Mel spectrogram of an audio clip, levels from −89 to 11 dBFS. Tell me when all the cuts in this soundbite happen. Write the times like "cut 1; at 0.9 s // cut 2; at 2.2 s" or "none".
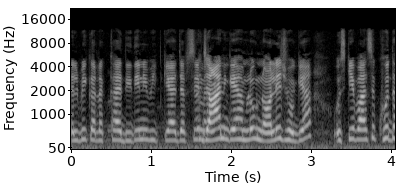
cut 1; at 1.6 s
